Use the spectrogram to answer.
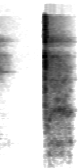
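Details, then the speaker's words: Adult with a chest infection that spread to the sinuses, with fever, dizziness, headache, sore throat, fatigue and constant coughing, gives a single short, harsh cough burst after a brief silence. "It spread into my sinus and I had a fever yesterday and I'm dizzy. I have a headache and can't sleep because I'm coughing all the time and uh sore throat and fatigued"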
